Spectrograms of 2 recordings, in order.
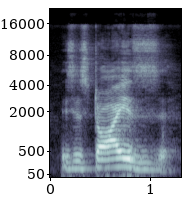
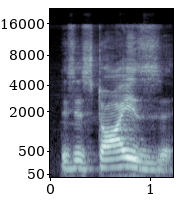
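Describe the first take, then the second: The two takes are said the same way.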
